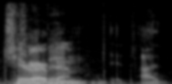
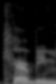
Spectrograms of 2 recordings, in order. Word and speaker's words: cherubim: And so those closest to God would be the seraphim, the cherubim, and the thrones, right? Cherubim. So some people say cherubim. It's cherubim is proper.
